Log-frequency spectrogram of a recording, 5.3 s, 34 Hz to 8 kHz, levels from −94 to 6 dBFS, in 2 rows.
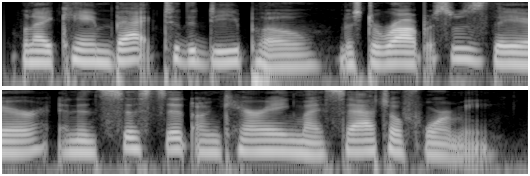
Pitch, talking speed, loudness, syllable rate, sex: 155 Hz, 215 wpm, -22 LUFS, 5.4 syllables/s, female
